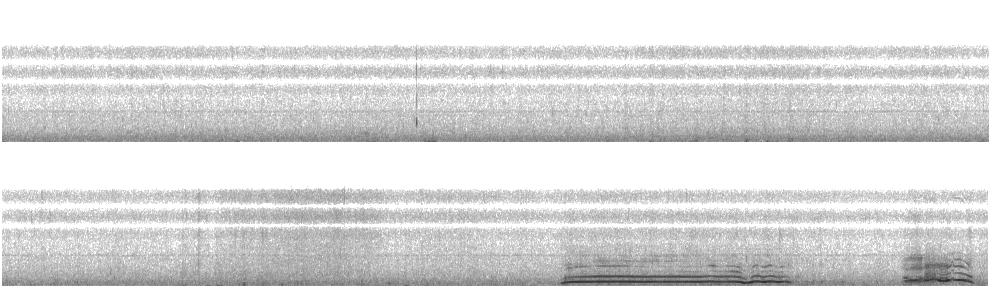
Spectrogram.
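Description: Small stream rushing steadily over rocks in a shallow rapid. Near the end a person gives one long, high-pitched call, held on one note for about two seconds, louder than the water.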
